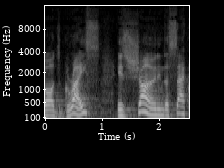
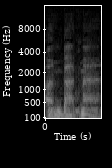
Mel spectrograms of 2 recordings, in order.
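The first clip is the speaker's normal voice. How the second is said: very deep, soft, hushed, raspy voice; 14 semitones lower, 13 dB quieter than usual.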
